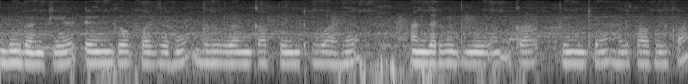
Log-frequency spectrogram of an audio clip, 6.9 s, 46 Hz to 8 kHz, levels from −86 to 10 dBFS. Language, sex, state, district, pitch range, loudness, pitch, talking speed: Hindi, female, Jharkhand, Jamtara, 160-170 Hz, -17 LUFS, 165 Hz, 175 wpm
